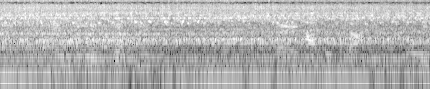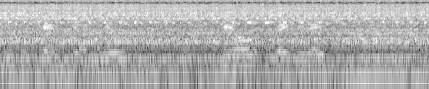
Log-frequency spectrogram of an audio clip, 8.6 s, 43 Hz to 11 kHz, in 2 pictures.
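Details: Volvo 240/740/940 petrol engine idles unevenly and stumbles, hard to start and shaking; root cause is a leaking fuel pressure regulator visibly dripping gasoline.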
